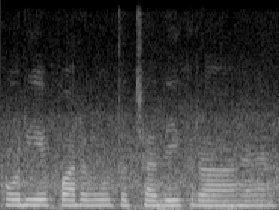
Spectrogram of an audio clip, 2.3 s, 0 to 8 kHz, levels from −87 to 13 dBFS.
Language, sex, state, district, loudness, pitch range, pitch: Hindi, female, Haryana, Charkhi Dadri, -16 LUFS, 195-210 Hz, 205 Hz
